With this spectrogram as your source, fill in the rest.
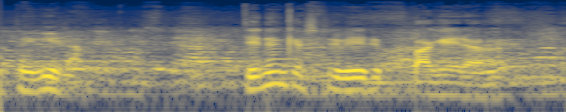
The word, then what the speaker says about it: Paguera: peguera tienen que escribir paguera y si lo pronuncian como lo pronunciamos aquí paguero simplemente la vocal muda tanto la a inicial como la a final pues tienen un sonido distinto al castellan pero se escribe exactamente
